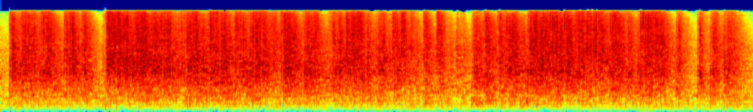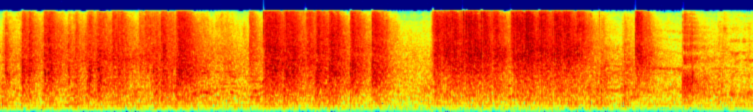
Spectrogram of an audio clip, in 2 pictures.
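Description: Strings of firecrackers going off in a loud, dense, continuous crackle of rapid bangs, with a few short lulls.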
